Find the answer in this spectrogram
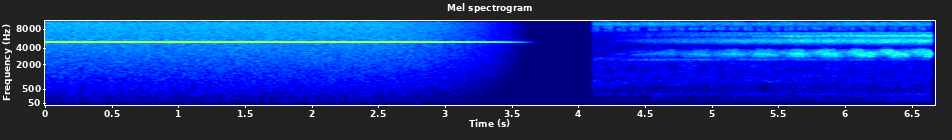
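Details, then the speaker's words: Simulated tinnitus played as an example of commonly reported tinnitus sounds: a steady high-pitched teapot-like whistle over hiss that fades out, then a different high ringing hiss begins; teapot-whistle tinnitus. "Now I will play a series of sounds that represent the typical types of tinnitus percepts people report hearing. Ringing. Teapot whistle."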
